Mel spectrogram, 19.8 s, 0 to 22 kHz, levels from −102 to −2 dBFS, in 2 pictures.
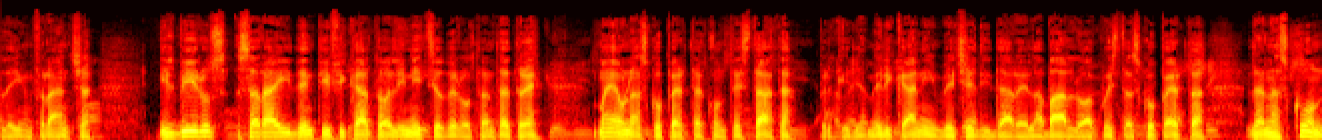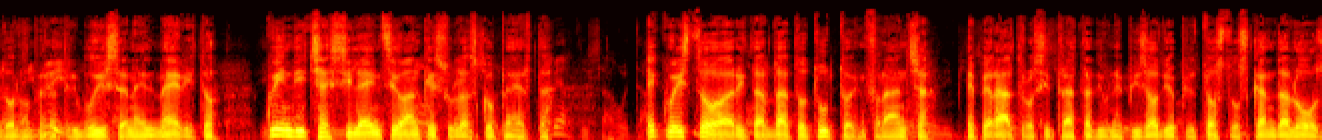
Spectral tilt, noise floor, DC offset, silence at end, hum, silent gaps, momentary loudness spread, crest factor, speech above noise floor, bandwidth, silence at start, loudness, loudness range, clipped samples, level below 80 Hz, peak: -6 dB/octave; -58 dBFS; under 0.1%; 0 s; none; none; 9 LU; 20 dB; 29 dB; 15.5 kHz; 0 s; -30 LUFS; 3 LU; under 0.1%; -50 dBFS; -10 dBFS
